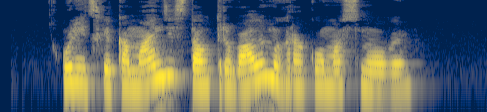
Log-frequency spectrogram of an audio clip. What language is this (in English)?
Belarusian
